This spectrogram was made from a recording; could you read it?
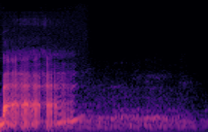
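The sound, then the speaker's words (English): A person's voice imitates a single wavering goat or lamb bleat: loud and quavering at first, then trailing off into a softer, low drawn-out tail with nothing else around it. “How about a goat or a lamb bleating?”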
